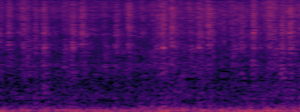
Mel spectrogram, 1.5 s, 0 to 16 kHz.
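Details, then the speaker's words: 1967 Buick GS 340 V8 after 15-20 years sitting, cold, oil pressure rising to about 22: deep lumpy rough idle then high idle; owner blames old gas, suspects it needs plugs; slight lifter tap. "that's that old gas you're hearing there we go there's high idle blow the cobwebs out on he probably needs plugs guys"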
